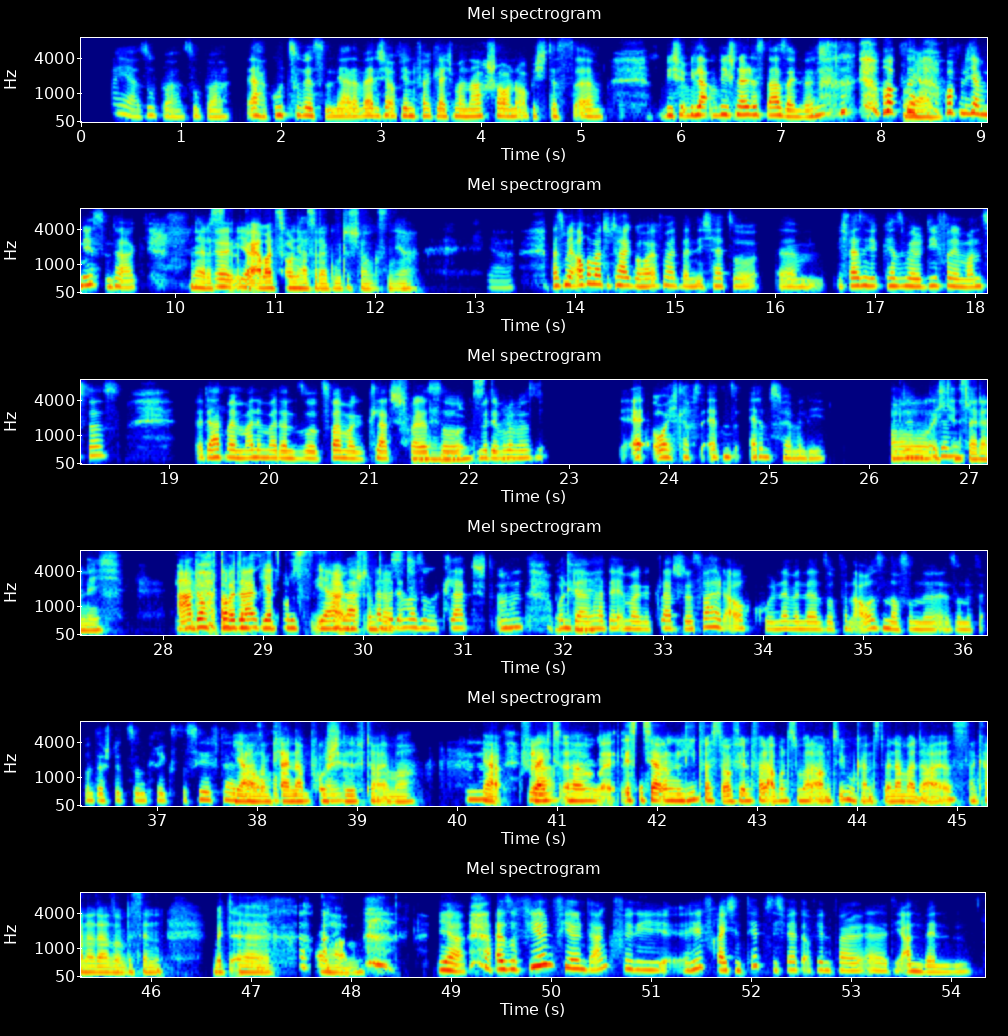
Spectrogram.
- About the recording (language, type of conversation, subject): German, advice, Wie kann ich meine Motivation beim regelmäßigen Üben aufrechterhalten?
- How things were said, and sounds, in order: laugh; laughing while speaking: "Hoffe hoffentlich"; put-on voice: "Monsters?"; drawn out: "Oh"; singing: "Didim didim"; laughing while speaking: "Ne"; laugh; other background noise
